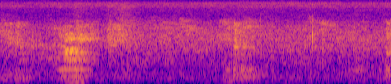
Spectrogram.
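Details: Pig, shown where a short, low-set sow is bred for piglets: a sharp harmonic squeal near the start, then softer nasal grunts spaced through the rest, over steady background hiss.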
